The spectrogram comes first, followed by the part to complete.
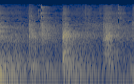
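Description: Three footsteps on a gritty concrete bunker floor, short sudden scuffs about half a second apart, the middle one the loudest.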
